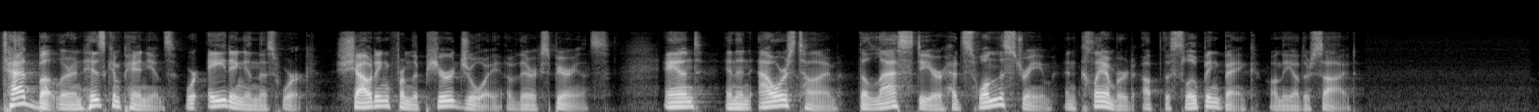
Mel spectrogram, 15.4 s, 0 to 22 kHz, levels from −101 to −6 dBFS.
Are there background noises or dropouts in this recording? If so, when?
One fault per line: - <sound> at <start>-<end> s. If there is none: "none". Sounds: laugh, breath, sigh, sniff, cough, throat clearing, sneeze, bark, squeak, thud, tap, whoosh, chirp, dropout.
none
